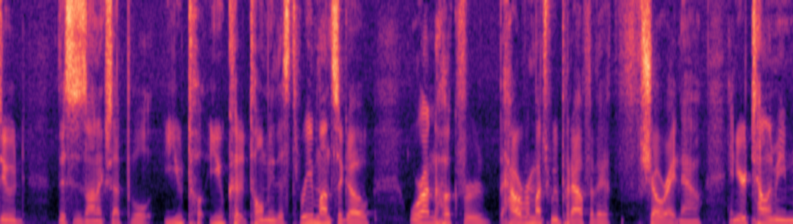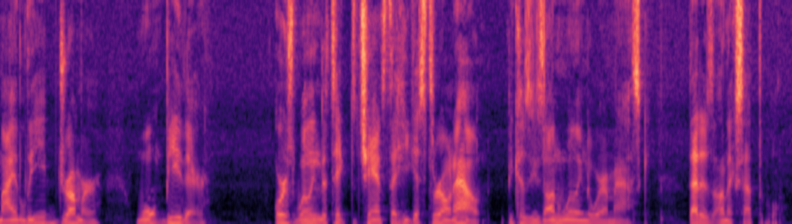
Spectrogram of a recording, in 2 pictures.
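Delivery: ordinary delivery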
